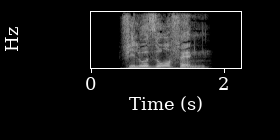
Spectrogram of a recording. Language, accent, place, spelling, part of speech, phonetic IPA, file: German, Germany, Berlin, Philosophin, noun, [ˌfiloˈzoːfɪn], De-Philosophin.ogg
- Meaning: female philosopher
